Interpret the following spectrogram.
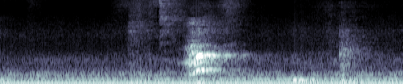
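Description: Quiet room with a steady low hum, broken about a second in by a single short spoken exclamation, "Oh".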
